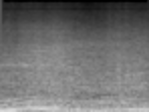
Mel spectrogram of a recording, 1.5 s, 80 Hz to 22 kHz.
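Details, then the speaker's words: 1966 Ford Country Sedan wagon after swapping in a C6 transmission to replace the Cruise-O-Matic: revs flare with no pickup as if in neutral, then it engages second, then third; flare before upshift; new vacuum modulator made no change. "So it was in neutral, you heard it rev up, and then it changed its mind. I had enough speed, it went to second after when I let off a little bit, and then it went to third. That's the issue I'm having."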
